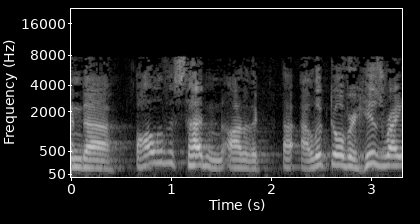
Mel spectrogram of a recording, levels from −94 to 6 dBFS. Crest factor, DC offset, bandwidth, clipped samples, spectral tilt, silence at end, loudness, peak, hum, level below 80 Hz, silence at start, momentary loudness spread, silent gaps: 18 dB; under 0.1%; 8 kHz; under 0.1%; -4.5 dB/octave; 0 s; -28 LUFS; -10 dBFS; none; -76 dBFS; 0 s; 9 LU; none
